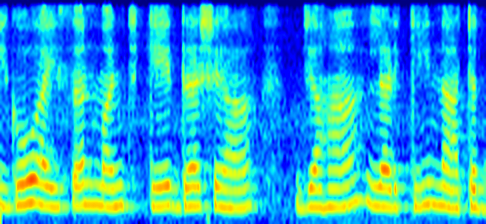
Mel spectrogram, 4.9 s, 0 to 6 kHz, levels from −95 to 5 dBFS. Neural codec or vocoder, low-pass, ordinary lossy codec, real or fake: vocoder, 44.1 kHz, 128 mel bands, Pupu-Vocoder; 5.4 kHz; none; fake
